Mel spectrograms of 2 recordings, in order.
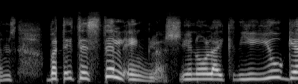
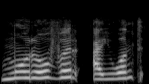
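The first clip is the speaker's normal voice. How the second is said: ordinary talk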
